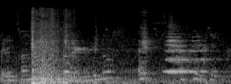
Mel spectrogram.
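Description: A shop door being opened: a sudden thump about a third of a second in, with a low rumble that dies away quickly. A brief voice is heard near the end.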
